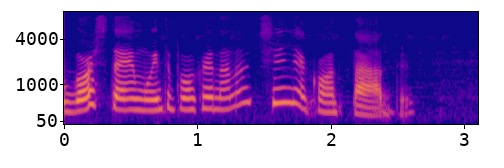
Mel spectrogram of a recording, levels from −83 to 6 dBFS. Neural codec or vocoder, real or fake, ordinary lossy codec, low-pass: none; real; Opus, 64 kbps; 7.2 kHz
